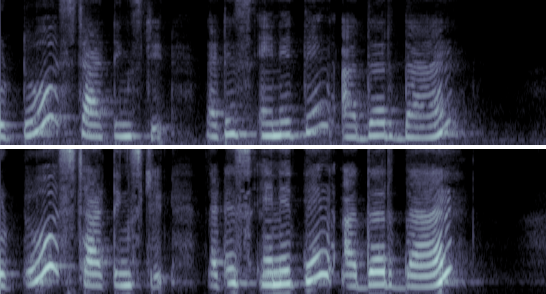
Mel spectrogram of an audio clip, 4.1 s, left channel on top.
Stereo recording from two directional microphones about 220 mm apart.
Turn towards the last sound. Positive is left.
turn(degrees=-40)  # may be behind; listen again after turning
